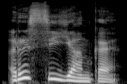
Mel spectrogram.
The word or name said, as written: Rossiyanka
